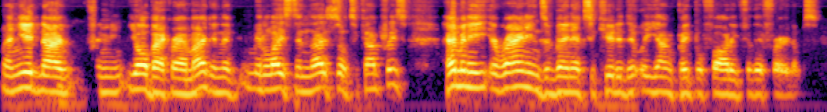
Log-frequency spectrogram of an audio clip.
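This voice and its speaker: A man's voice: on the high side, a little fast, poor audio. A man with an Australian accent hosting a casual political podcast, talking earnestly with frequent restarts and asides. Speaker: podcast host.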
